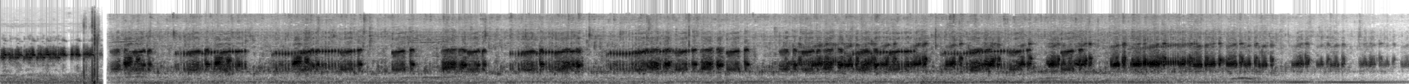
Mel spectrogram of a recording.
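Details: Rice field frogs in full chorus, many croaking voices overlapping in rhythmic pulsed bursts that swell and pause, after a brief click at the start, with a faint low hum near the end.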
